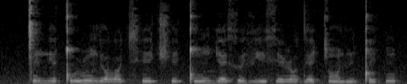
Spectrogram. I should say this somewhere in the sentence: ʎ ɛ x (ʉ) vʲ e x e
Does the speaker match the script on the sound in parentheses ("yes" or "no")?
no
